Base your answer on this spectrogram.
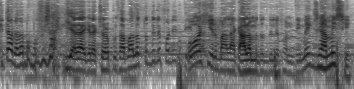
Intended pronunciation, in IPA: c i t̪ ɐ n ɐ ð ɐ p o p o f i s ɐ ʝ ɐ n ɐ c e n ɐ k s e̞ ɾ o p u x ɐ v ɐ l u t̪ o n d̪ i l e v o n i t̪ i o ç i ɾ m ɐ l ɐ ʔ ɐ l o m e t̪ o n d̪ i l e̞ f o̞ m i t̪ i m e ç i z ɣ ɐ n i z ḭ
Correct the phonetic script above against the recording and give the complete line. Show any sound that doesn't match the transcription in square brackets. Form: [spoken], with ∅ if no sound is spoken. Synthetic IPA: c i t̪ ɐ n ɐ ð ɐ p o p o f i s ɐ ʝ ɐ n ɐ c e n ɐ k s e̞ ɾ o p u [θ] ɐ v ɐ l [o] t̪ o n d̪ i l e [f] o n i t̪ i o ç i ɾ m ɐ l ɐ [k] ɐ l o m e t̪ o n d̪ i l e̞ f o̞ [n] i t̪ i m e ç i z ɣ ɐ [m] i [s] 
